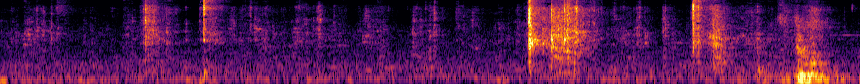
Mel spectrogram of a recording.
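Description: Tender amaranth stems and leaves being snapped off by hand and rustling: a handful of faint, crisp snaps at irregular intervals.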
